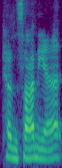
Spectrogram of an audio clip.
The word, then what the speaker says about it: Tanzania: as I went to Tanzania uh Tanzania is how they pronounce it I brought my medical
